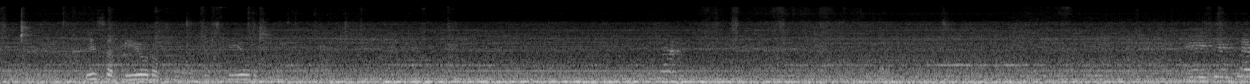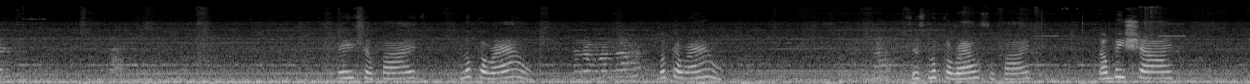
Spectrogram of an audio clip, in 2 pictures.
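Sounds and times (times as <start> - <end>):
distant voices: 0.0 - 25.0
shop background hum: 0.0 - 25.0.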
